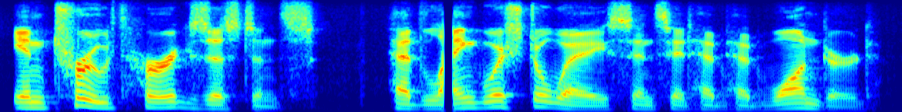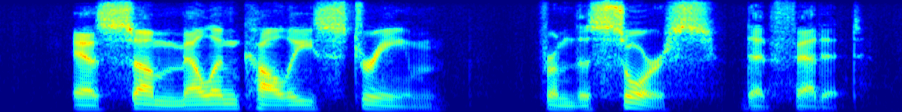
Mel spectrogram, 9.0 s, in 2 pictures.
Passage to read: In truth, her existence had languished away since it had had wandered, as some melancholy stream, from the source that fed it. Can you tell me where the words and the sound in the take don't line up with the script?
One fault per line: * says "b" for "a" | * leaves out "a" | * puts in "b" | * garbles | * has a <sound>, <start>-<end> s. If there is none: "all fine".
* has a dropout, 2.2-2.3 s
